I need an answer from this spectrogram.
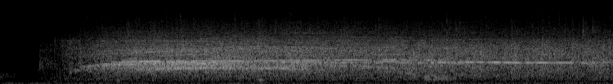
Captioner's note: group applauding and cheering loudly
